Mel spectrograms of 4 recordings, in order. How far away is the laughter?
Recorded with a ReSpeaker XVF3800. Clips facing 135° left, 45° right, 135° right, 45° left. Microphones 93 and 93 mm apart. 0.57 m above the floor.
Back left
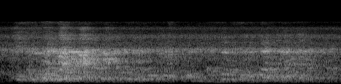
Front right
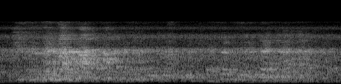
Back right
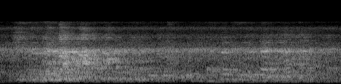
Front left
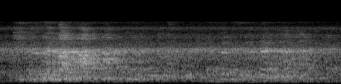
About 1.2 m.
